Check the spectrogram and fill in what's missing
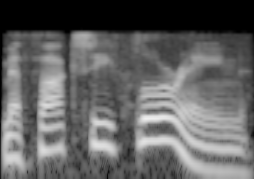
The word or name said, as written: methoxyflurane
